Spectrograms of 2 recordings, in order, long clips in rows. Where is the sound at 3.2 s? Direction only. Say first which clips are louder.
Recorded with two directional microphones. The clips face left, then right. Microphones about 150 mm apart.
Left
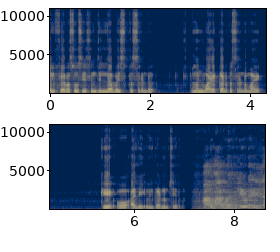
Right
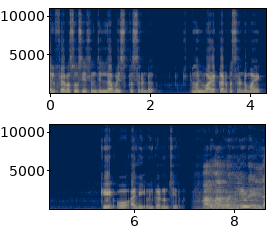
Left 4 dB; 30° left (ahead or behind).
